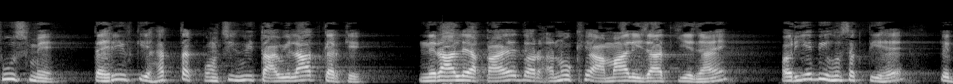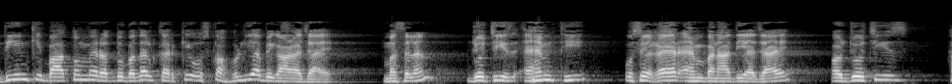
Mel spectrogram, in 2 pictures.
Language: Urdu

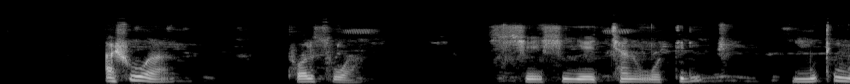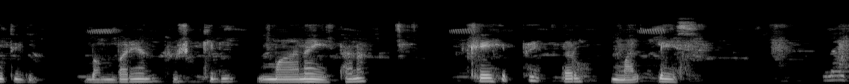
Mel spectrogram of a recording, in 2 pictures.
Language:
Wolaytta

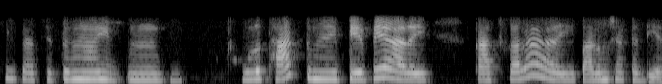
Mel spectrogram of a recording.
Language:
Bangla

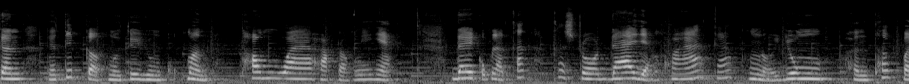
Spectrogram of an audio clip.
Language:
Vietnamese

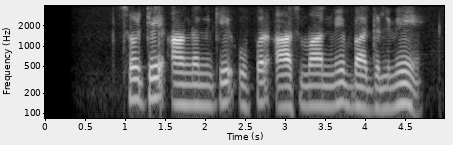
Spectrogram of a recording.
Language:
Hindi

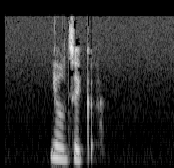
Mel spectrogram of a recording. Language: Chinese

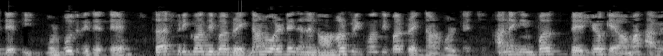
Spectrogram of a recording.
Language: Gujarati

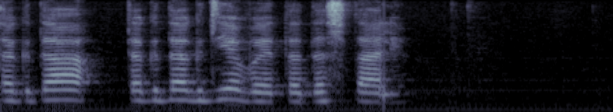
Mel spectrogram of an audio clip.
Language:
Russian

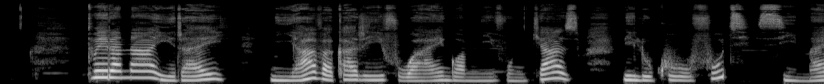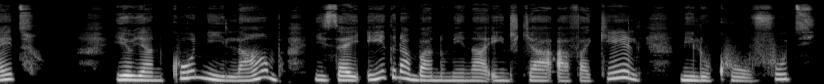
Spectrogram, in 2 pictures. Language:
Malagasy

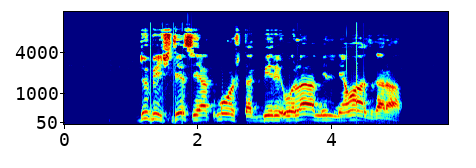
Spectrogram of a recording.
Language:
Bateri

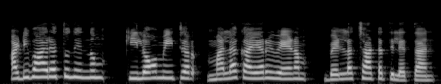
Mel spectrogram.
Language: Malayalam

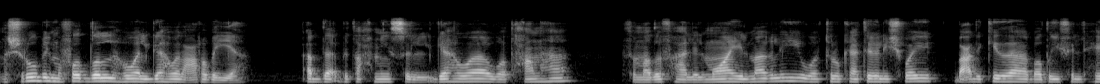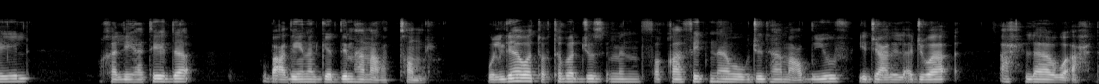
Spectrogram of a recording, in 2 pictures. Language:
Hijazi Arabic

